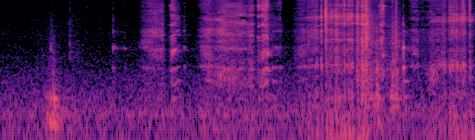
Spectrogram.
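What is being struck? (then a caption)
Bar of soap. A hand-sized, solid rectangular green soap bar is held in one hand while a utility knife blade shaves and scrapes curls off its edge. Quiet, bright, raspy scraping strokes start faintly, then grow denser and louder toward the end, with a high hiss and almost no low end.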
